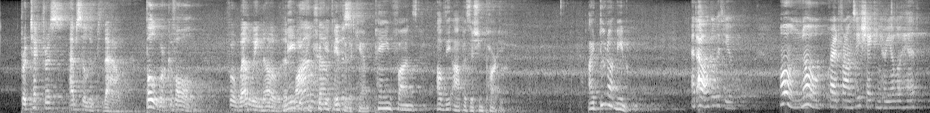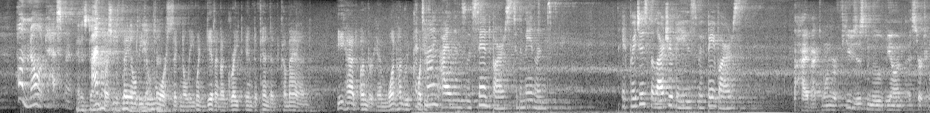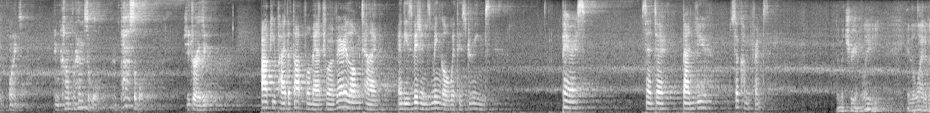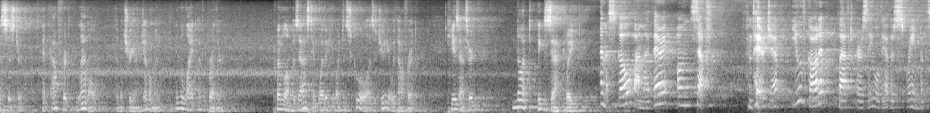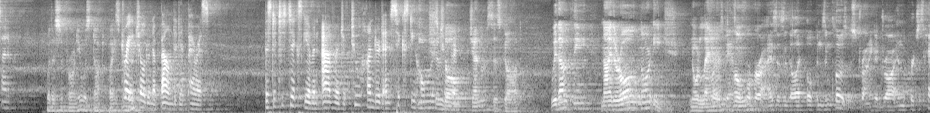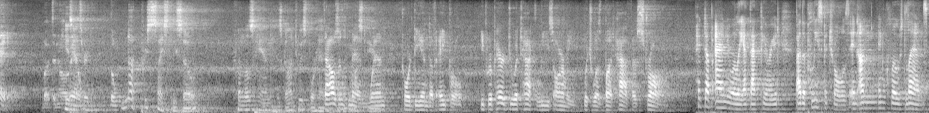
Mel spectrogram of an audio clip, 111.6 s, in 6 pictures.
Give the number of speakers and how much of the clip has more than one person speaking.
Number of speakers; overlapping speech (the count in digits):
8, about 8%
